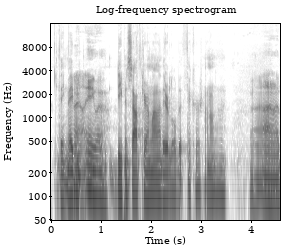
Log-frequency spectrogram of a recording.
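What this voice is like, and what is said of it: Southern US accent. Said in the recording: “we have the Southern accents”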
